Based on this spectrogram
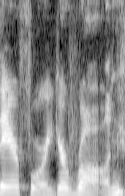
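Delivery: hammy, silly, overblown theatrical dramatic delivery. Speaker shows how they read it themselves; silly dramatic voice. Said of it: "in a silly dramatic voice".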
